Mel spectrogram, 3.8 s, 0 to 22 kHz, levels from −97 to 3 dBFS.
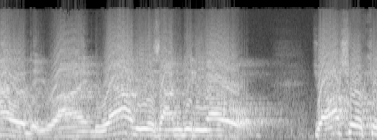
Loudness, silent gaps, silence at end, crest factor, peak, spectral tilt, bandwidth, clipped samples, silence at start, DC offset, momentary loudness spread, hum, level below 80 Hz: -3 LUFS; none; 0 s; 4 dB; 0 dBFS; -4.5 dB/octave; 17 kHz; 1%; 0 s; under 0.1%; 8 LU; none; -30 dBFS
